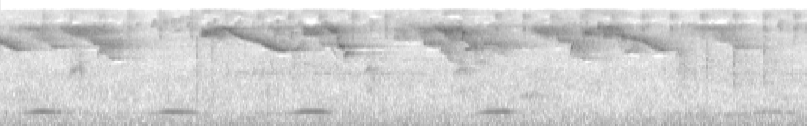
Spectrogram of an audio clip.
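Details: Blue-black grassquits singing together in a 'baderna' group recording used to train caged birds: overlapping high, buzzy, downward-sweeping notes repeated in rapid succession, with a soft low note recurring about once a second beneath them.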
